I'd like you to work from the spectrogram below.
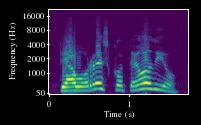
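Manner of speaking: put-on loud, high angry child's yell; furious child. Furious boy screams at the echo, loud and high. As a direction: spit the hate at the mountains. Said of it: "el niño se puso furioso".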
